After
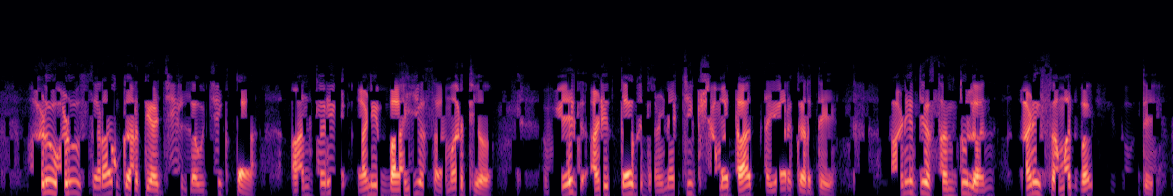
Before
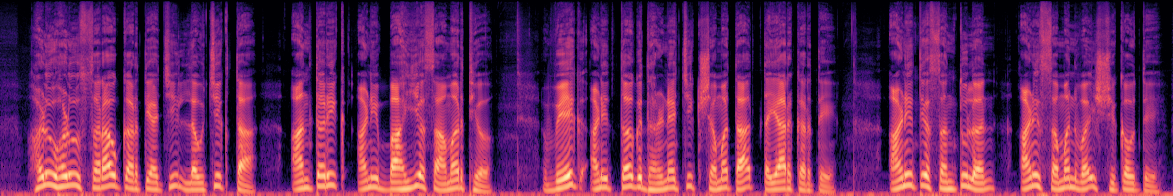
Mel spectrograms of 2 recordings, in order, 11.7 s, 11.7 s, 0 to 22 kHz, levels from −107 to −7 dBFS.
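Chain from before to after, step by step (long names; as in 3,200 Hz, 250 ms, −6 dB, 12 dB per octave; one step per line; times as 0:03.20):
time-frequency cells dropped at random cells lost 32%
square-wave tremolo 0.88 Hz, depth 60%, duty 60%
single-sideband voice off tune −150 Hz 500–3,000 Hz
0:10.70–0:11.38: expander for the loud parts 2.5 to 1, over −47 dBFS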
